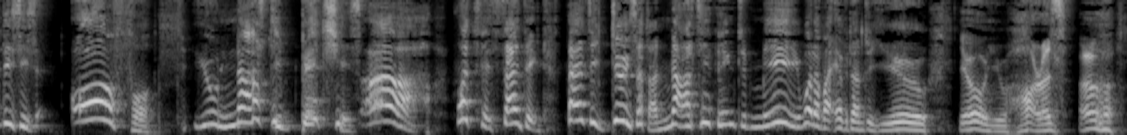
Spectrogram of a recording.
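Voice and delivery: howling outraged dog; howling protest. Acted. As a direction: wail it like a soaped dog. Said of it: "How he howled".

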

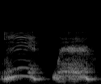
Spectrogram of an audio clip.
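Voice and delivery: a high moany bird call; moany pigeon noise. Retold or imitated. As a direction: imitate a grumbling pigeon. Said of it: "moany, grumbly noise".

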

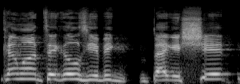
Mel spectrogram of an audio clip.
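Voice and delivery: high-pitched mock taunting; goading call, pitched far up; imitating heckling. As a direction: rib a big teammate from the sideline. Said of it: "He was just giving it to him the whole time".

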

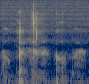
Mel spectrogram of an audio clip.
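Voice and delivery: a mocking whispered echo. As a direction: whisper it back teasingly. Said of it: "mocking repeat".

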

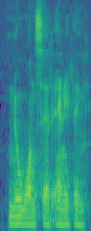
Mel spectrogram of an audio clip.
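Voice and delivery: ordinary delivery

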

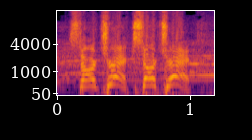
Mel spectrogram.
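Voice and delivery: high, loud repeated shout; urgent, high-pitched interjection; shouted correction. Real, not acted. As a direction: yell it over the other person. Shouting a correction over co-host.

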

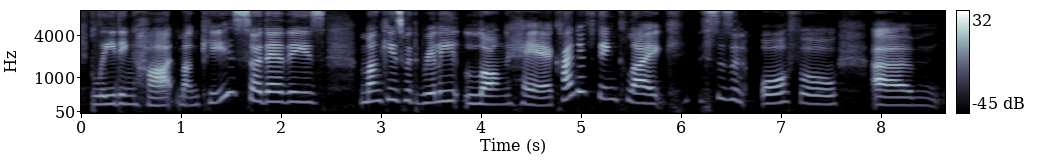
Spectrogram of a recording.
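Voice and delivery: normal talking voice

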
